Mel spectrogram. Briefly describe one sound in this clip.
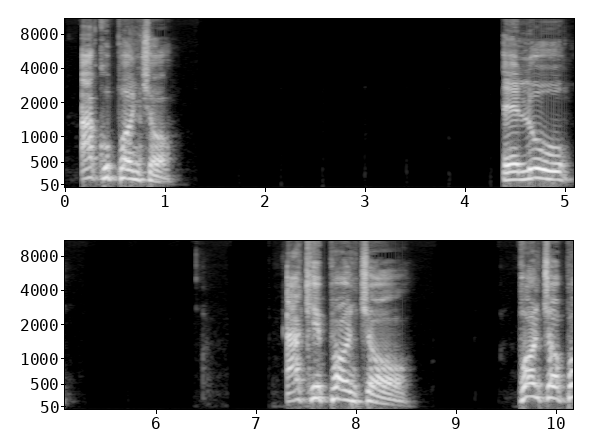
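A man speaks in short bursts with pauses, close to a microphone.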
